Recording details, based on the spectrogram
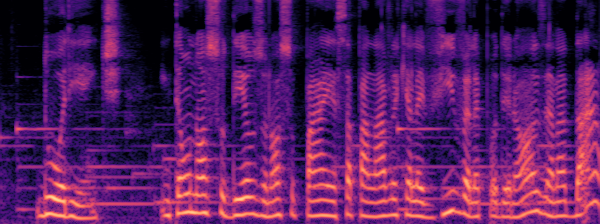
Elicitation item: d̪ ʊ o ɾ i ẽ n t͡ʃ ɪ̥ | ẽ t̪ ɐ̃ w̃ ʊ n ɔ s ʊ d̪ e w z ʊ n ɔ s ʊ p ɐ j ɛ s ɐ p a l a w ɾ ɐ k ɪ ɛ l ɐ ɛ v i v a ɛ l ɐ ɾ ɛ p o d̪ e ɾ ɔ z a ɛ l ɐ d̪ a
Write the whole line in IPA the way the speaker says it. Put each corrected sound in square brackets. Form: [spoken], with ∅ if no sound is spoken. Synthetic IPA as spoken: d̪ ʊ o ɾ i ẽ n t͡ʃ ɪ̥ | ẽ t̪ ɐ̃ w̃ ʊ n ɔ s ʊ d̪ e w z ʊ n ɔ s ʊ p [a] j ɛ s ɐ p a l a [v] ɾ ɐ k ɪ ɛ l ɐ ɛ v i v [ɐ] ɛ l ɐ [∅] ɛ p o d̪ e ɾ ɔ z [ɐ] ɛ l ɐ d̪ a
